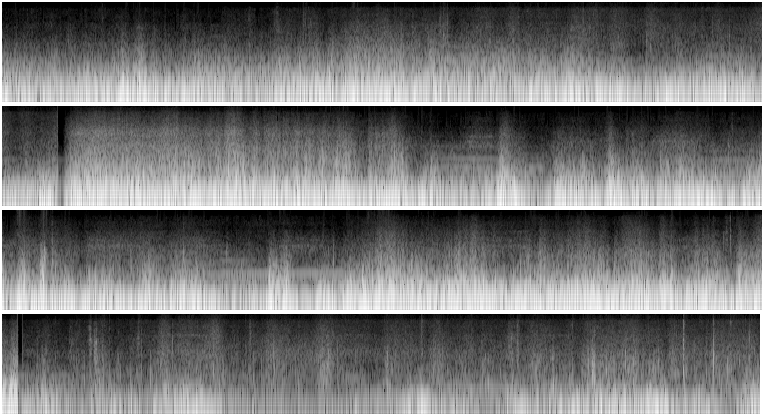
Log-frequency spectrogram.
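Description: Wind buffeting the microphone in gusts, a heavy low rumble that eases sharply about three quarters of the way through.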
